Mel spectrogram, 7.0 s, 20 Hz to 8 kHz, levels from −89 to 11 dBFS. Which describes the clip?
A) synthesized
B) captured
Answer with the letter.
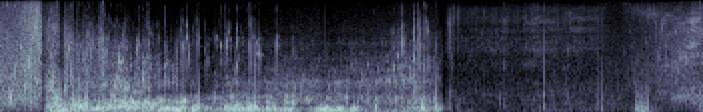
B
